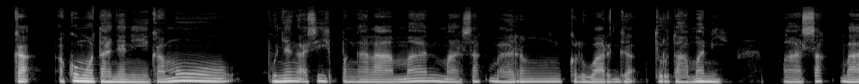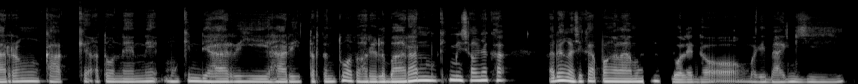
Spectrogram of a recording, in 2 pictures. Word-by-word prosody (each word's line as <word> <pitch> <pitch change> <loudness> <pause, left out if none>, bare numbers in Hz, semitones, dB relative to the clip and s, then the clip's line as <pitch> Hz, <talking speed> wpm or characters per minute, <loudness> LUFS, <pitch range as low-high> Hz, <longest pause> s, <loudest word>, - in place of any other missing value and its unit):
Kak, 130 0 +3 0.2
aku 135 +4 0
mau 140 - +10
tanya 120 -1 +3
nih, 110 -2 0
kamu 130 +6 +3 0.9
punya 140 +1 +4
enggak 145 -3 +1
sih 145 -2 -1
pengalaman 120 +4 -1
masak 115 +3 -4
bareng 130 0 -2
keluarga 115 -1 -3 0.2
terutama 120 -1 -2
nih, 110 -4 -2 0.5
masak 110 +4 -2 0.2
bareng 135 +5 0
kakek 120 +1 -7
atau 130 0 -4
nenek 130 +3 -2
mungkin 140 +3 0
di 140 - +2
hari-hari 125 -1 -1
tertentu 130 +2 -4
atau 140 - -3
hari 125 - +1
Lebaran 130 +8 +5
mungkin 180 +2 -4
misalnya 185 +1 +2
Kak, 190 -1 -4 0.4
ada 150 +4 +3
enggak 170 -6 +5
sih, 140 - -1
Kak 150 -1 -1
pengalamannya? 135 +2 +1
Boleh 110 0 -2
dong 125 +3 -8
bagi-bagi. 115 +1 -6
125 Hz, 135 wpm, -22 LUFS, 115-140 Hz, 0.9 s, mau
